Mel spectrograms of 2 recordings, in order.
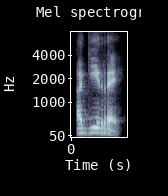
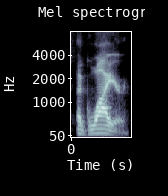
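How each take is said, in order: First: The R sound is strongly rolled. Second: The R sound is not rolled. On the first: This is the original Spanish pronunciation. "I'm going to really roll the R's for emphasis" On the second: This is how the coach said it. "I heard his coach refer to him as Aguirre"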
